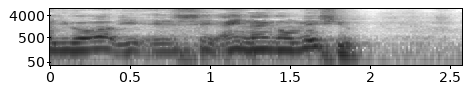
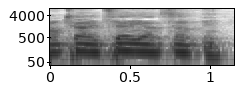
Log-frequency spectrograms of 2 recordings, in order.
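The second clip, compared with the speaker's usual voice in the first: normal talking voice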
